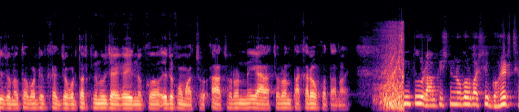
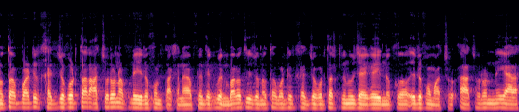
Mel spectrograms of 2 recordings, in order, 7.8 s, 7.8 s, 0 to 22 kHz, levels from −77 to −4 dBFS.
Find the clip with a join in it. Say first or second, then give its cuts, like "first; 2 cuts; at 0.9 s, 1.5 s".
first; 1 cut; at 6.0 s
